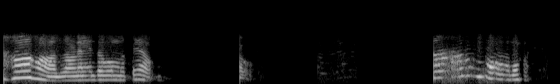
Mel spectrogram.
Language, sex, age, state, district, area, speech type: Odia, female, 45-60, Odisha, Angul, rural, conversation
